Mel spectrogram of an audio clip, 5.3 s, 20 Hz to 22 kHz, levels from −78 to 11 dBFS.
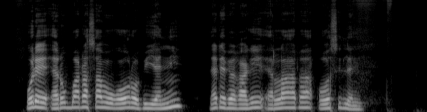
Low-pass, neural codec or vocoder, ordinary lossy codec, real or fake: none; none; none; real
